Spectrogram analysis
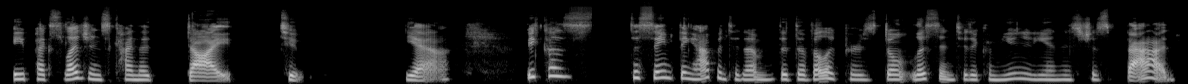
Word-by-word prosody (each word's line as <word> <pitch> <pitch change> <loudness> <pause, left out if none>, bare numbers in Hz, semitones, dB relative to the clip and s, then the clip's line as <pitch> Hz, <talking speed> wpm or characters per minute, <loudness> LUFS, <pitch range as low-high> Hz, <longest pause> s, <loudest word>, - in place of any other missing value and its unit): Apex 240 -1 0
Legends, 235 -3 +3
kinda, 215 -2 0 0.3
died 180 -2 +6 0.5
too. - - 0 1.0
Yeah, 200 +1 +1 0.8
because 370 0 0 0.4
the 305 - +3
same 300 +1 +1
thing 280 -2 -1
happened 280 +2 0
to 225 - -5
them. 220 0 -1
The 230 - +2
developers 225 -1 -1
don't 225 -1 -1
listen 230 -1 0
to 225 +1 -5
the 220 -1 -1
community, 220 +1 -3
and 215 0 -2
it's, 215 - -3
just, 220 -3 -5
bad. - - +5
225 Hz, 120 wpm, -23 LUFS, 215-260 Hz, 1.0 s, died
